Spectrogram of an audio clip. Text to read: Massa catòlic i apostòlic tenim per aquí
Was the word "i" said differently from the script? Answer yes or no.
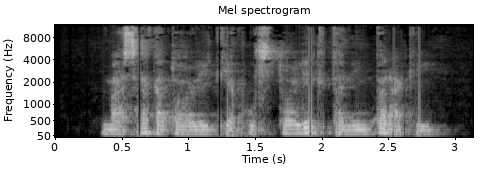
no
